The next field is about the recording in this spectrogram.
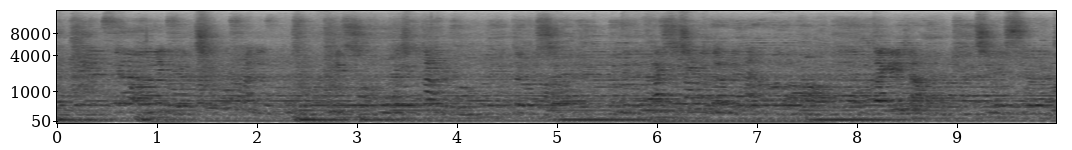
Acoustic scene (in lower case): cafe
